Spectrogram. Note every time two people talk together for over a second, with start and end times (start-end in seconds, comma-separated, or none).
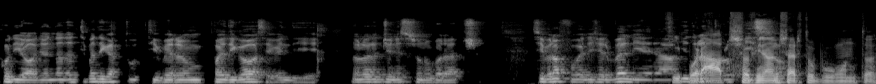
6.6-7.9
